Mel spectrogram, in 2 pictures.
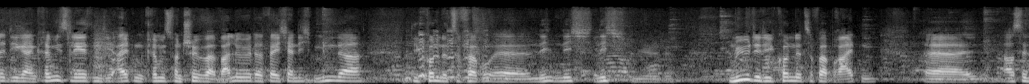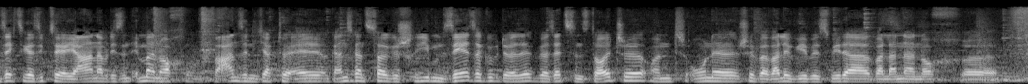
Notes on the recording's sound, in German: Entschuldigt bitte, dass die Tonqualität leider nicht auf unserem üblichen Niveau ist, da das Interview in einem öffentlichen Umfeld aufgenommen wurde.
